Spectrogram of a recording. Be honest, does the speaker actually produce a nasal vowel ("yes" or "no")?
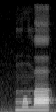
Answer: yes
